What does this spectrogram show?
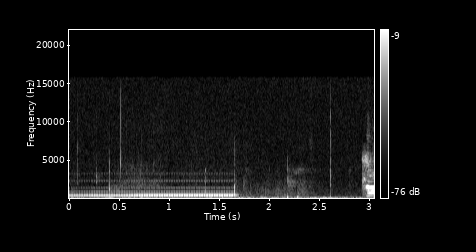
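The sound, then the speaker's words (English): A phone call on speaker: a steady electronic ringing tone hums for about a second and a half, then cuts off, leaving faint clicks and a brief muffled burst as the line connects. “You're on my podcast right now on speaker.”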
